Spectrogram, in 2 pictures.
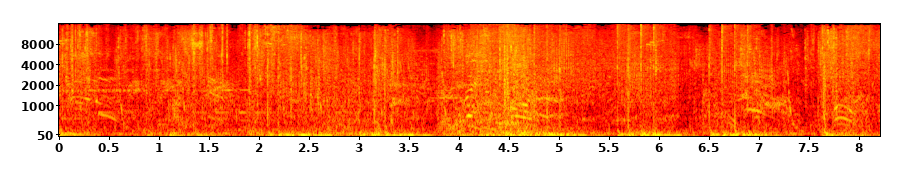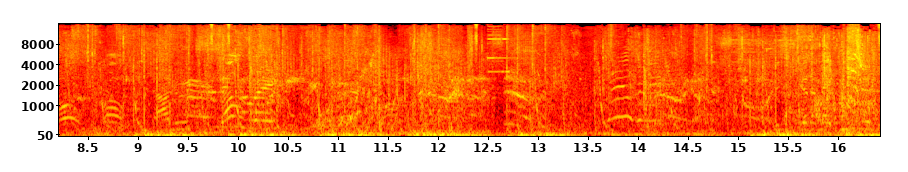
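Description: Explosions boom with deep thuds.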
